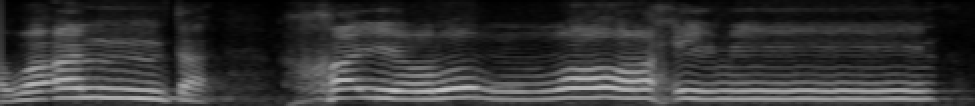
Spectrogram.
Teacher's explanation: اخفا کریں گے، اخفا، واو کو موٹا، وانت خیر الراحمین، خا کو موٹا، را کو موٹا، دونوں را، پہلا دوسرا، اور حیم مد عارض ہے، ہا، حیم، خیر الراحمین غلط ہوگا، پنجابی ہوگا، بلکہ خیر الراحمین، حیمین، ہا، ٹھیک ہے جی۔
